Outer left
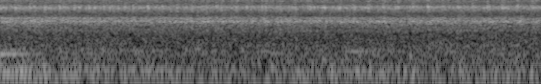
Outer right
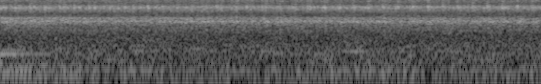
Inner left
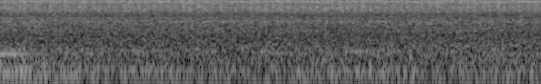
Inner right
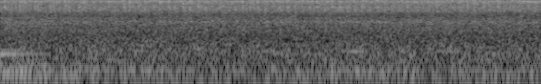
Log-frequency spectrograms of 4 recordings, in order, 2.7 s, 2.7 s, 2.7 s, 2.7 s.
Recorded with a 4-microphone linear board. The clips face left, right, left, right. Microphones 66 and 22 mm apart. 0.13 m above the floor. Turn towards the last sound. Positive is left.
No sound to turn to.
